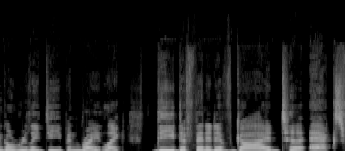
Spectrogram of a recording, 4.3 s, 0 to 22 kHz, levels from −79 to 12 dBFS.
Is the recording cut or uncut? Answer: uncut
